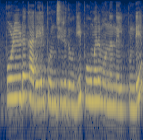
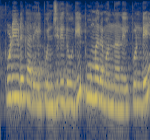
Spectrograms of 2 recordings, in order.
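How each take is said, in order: No difference in how they are said.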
